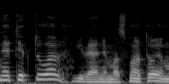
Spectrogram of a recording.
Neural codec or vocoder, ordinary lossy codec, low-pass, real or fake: none; MP3, 48 kbps; 14.4 kHz; real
